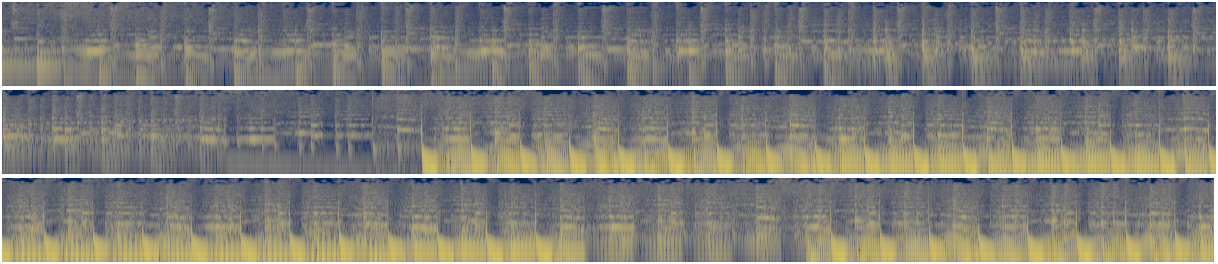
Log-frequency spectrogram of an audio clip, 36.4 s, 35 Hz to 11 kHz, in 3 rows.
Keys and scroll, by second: 24.6 ctrl+z.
